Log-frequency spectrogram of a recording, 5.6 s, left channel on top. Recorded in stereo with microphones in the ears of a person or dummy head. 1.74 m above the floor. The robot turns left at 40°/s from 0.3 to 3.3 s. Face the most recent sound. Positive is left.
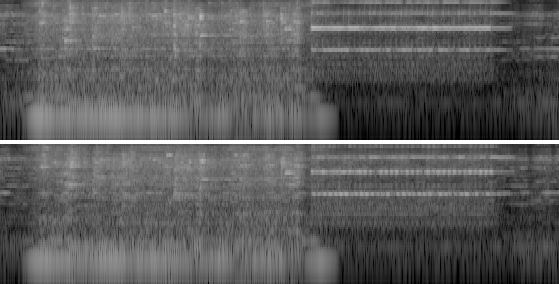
turn(degrees=25)  # may be behind; listen again after turning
